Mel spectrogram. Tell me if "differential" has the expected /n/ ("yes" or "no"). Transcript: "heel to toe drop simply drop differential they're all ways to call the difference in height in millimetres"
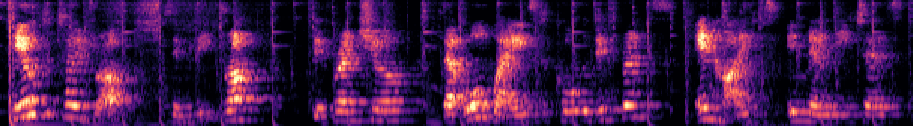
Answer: yes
